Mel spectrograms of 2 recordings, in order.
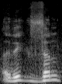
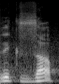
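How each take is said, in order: First: The word ends with an '-an' sound. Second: The word ends with a long 'a' vowel. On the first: The reading continues without stopping here. "रिक्ज़न पढ़ेंगे" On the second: The reader stops at this word. "वफ़ की सूरत में रिक्ज़ा पढ़ा जाएगा"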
